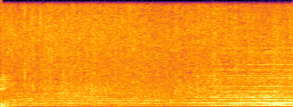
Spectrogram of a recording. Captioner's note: water sloshing; soft dramatic music continues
